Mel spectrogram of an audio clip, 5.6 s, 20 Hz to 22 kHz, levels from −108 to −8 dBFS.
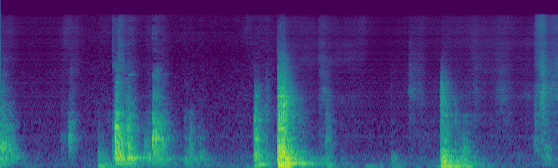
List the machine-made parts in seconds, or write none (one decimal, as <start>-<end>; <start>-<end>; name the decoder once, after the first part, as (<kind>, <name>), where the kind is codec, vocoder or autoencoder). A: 0.0-0.8 (autoencoder, DAC-VAE); 2.8-5.6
